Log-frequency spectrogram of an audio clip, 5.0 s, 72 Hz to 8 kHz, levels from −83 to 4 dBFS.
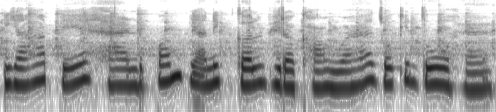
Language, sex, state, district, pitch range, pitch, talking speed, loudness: Hindi, female, Jharkhand, Palamu, 220-260 Hz, 230 Hz, 170 wpm, -16 LUFS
